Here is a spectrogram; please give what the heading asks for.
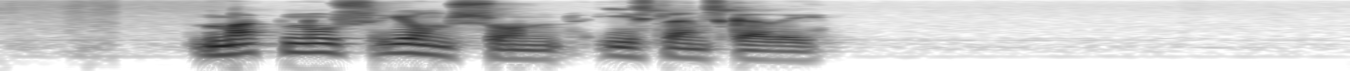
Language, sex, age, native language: Icelandic, male, 40-49, Icelandic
